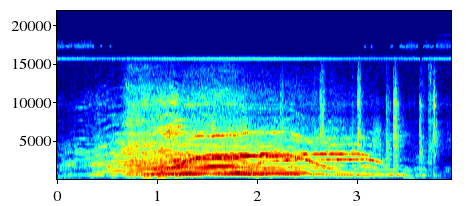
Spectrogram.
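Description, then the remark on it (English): A group of voices at the Grape Street Pub in Manayunk yells and cheers together in one loud, sustained burst lasting a few seconds, rising quickly, holding, then trailing off with scattered shouts near the end. “I don't think you had to yell, that wasn't in the rules.”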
